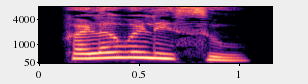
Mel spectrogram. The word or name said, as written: ಕಳವಳಿಸು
